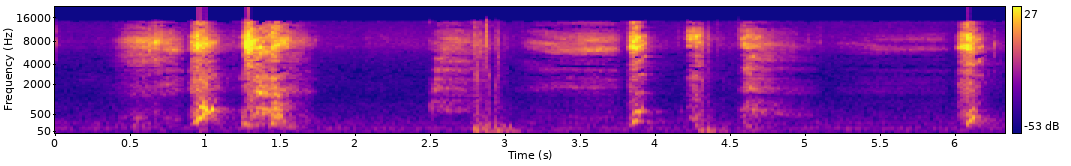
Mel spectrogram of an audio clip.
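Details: Adult acts out a series of short, partly stifled, hissy cough bursts, some almost like sneezes, in a quiet room: simulated coughing during a test.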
